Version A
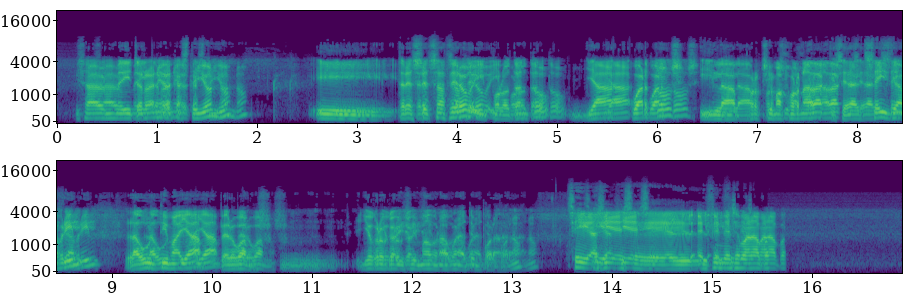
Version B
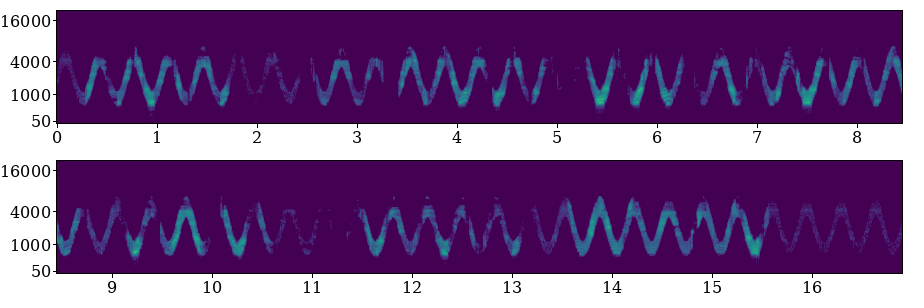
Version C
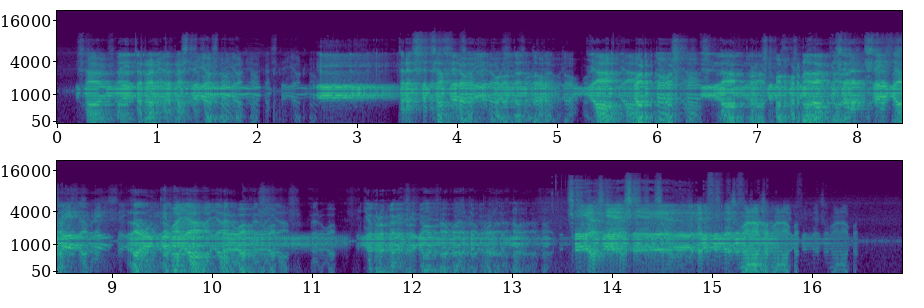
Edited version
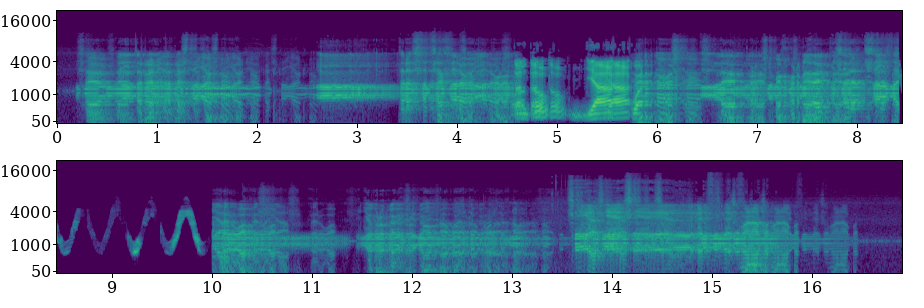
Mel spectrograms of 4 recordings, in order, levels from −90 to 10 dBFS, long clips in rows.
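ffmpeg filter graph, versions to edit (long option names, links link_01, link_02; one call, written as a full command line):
ffmpeg -i take0.wav -i take1.wav -i take2.wav -filter_complex "[2:a]asplit=3[link_01][link_02][link_03];[link_01]atrim=end=4.66[link_04];[0:a]atrim=start=4.5:end=5.88[link_05];[link_02]atrim=start=5.72:end=8.412[link_06];[1:a]atrim=start=8.408:end=10.002[link_07];[link_03]atrim=start=9.998[link_08];[link_04][link_05]acrossfade=duration=0.16:curve1=tri:curve2=tri[link_09];[link_09][link_06]acrossfade=duration=0.16:curve1=tri:curve2=tri[link_10];[link_10][link_07]acrossfade=duration=0.004:curve1=hsin:curve2=hsin[link_11];[link_11][link_08]acrossfade=duration=0.004:curve1=hsin:curve2=hsin" out.wav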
